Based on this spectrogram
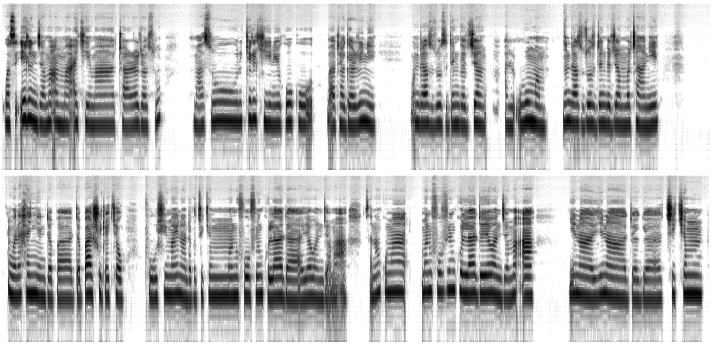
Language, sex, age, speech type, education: Hausa, female, 15-29, spontaneous, tertiary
